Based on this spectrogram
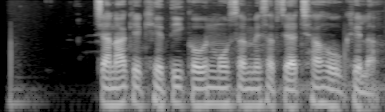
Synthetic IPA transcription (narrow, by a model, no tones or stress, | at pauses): t͡ʃɐnakekʰeːt̪ikoːnmoːsəmːẽsɐbseɐtːʃʰaɦokʰeːla̰ː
